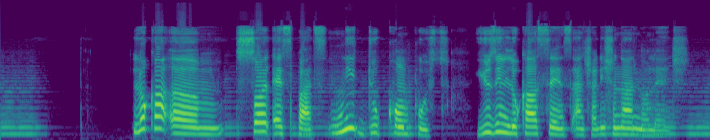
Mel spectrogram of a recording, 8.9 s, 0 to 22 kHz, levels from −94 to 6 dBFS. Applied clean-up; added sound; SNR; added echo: neural mask model RNNoise.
